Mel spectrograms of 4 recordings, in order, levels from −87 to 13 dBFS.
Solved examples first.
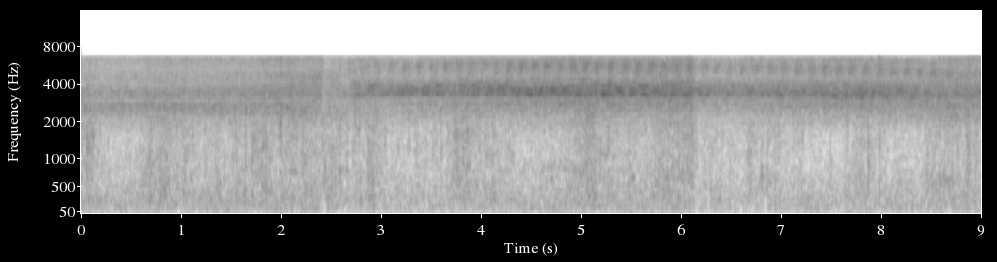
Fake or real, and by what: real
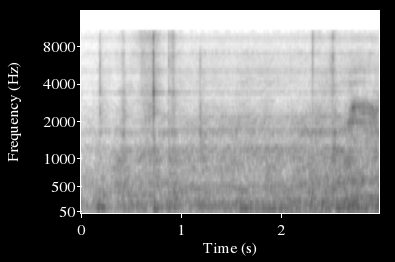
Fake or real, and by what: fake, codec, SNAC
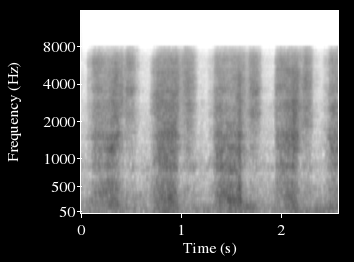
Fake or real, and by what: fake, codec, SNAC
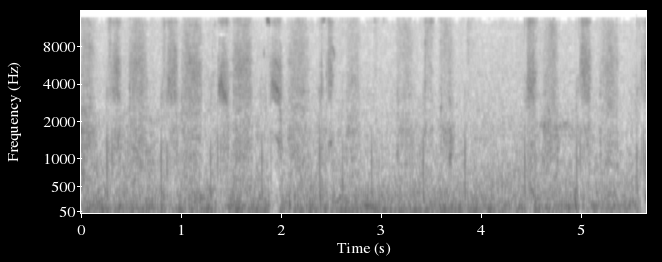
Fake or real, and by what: real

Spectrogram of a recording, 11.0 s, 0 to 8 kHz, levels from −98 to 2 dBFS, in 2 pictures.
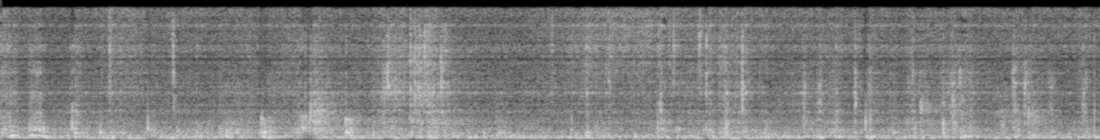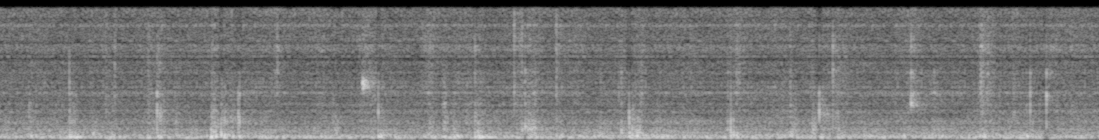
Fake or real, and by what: fake, codec, SNAC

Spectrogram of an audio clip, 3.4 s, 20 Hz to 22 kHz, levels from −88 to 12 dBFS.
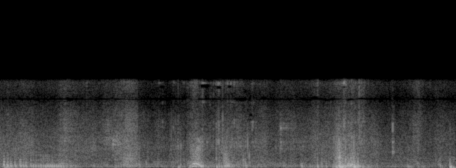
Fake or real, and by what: real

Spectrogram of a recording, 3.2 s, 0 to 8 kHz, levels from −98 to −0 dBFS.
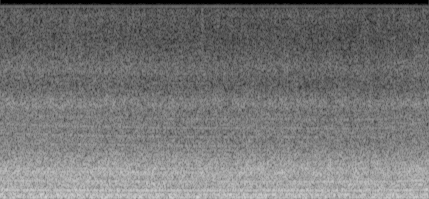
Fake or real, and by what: real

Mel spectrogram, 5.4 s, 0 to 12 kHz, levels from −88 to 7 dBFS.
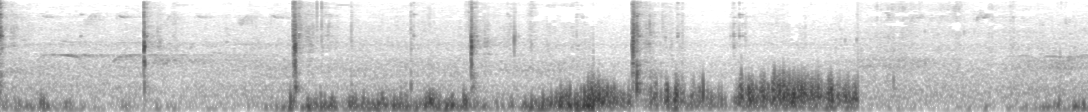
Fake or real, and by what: real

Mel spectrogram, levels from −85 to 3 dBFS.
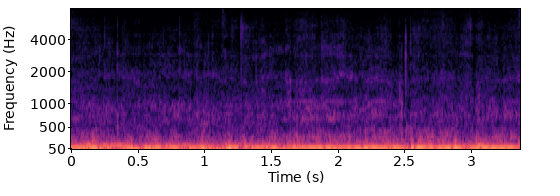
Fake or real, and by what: fake, codec, SNAC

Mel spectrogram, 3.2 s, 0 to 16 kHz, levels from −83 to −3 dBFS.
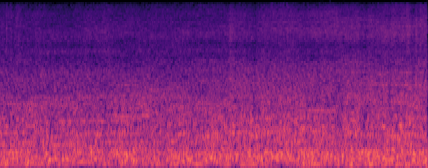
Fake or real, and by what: fake, codec, SNAC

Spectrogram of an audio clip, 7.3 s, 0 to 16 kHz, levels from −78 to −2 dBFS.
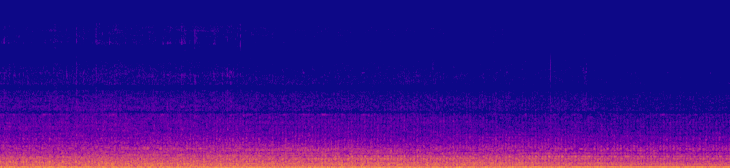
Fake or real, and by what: real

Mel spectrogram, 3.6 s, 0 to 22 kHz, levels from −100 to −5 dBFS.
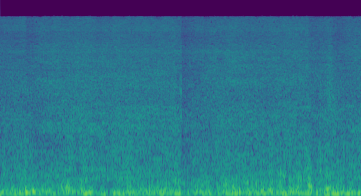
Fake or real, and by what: fake, codec, SNAC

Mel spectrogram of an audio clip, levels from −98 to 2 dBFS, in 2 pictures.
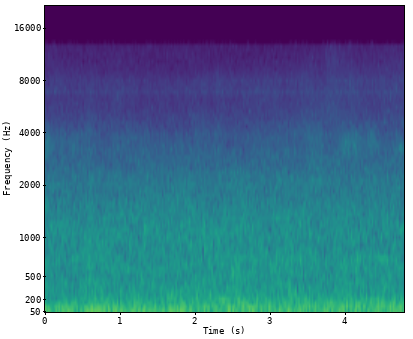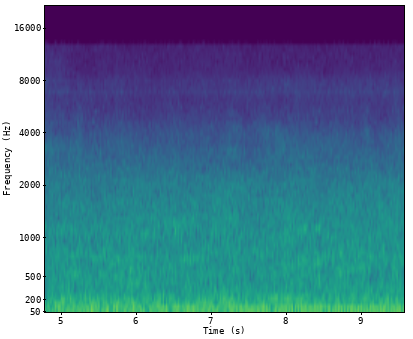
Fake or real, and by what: fake, codec, SNAC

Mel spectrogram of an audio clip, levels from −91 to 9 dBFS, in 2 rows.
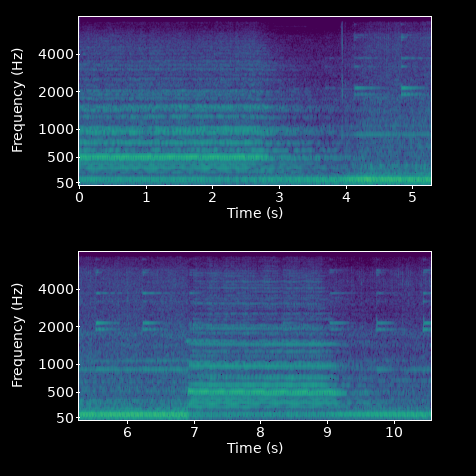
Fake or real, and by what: real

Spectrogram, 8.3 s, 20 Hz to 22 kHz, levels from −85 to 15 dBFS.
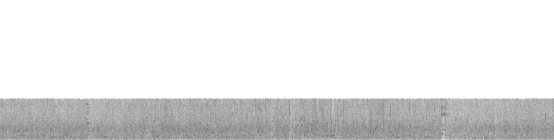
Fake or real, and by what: real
